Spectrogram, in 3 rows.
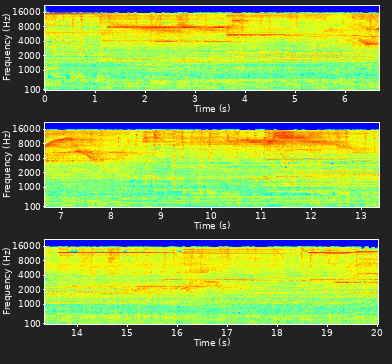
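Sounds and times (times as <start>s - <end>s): experimental electronic drones: 0.0s - 20.0s
thin high whistle: 0.1s - 20.0s.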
